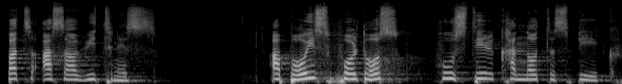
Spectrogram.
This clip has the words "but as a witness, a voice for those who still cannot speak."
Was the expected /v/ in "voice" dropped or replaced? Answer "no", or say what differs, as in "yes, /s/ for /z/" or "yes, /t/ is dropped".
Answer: yes, /b/ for /v/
